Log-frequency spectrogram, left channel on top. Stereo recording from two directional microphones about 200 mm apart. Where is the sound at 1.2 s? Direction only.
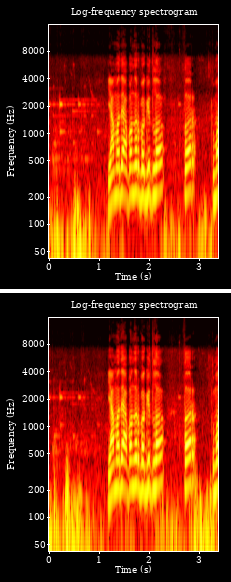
55° right (ahead or behind).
